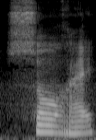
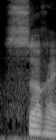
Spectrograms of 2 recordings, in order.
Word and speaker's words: saurai: One thing I will say about this is make sure you pronounce it right. It's saurai, not serai, because of course that's the future of être. So saur, not ser.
